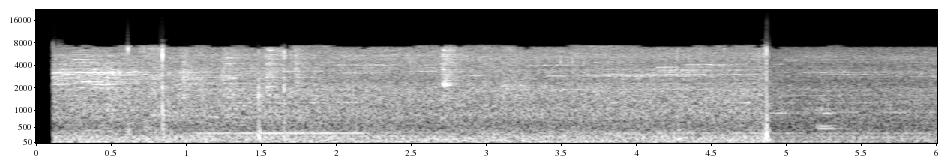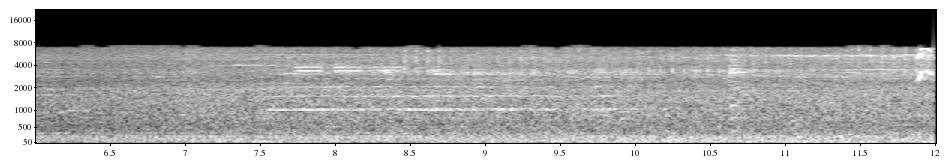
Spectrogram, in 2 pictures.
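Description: Steady low rumble of outdoor background noise, with one sharp click a little before five seconds in.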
